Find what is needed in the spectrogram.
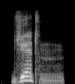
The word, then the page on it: jetton: British English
